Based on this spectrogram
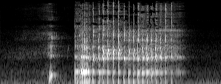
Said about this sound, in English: Oh my god. Yeah. That was a morning manly coffee burp. Potentially, a professional would cut that out, but I'm so impressed with that, because I'm not much of a loud burper, that I will leave that in.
